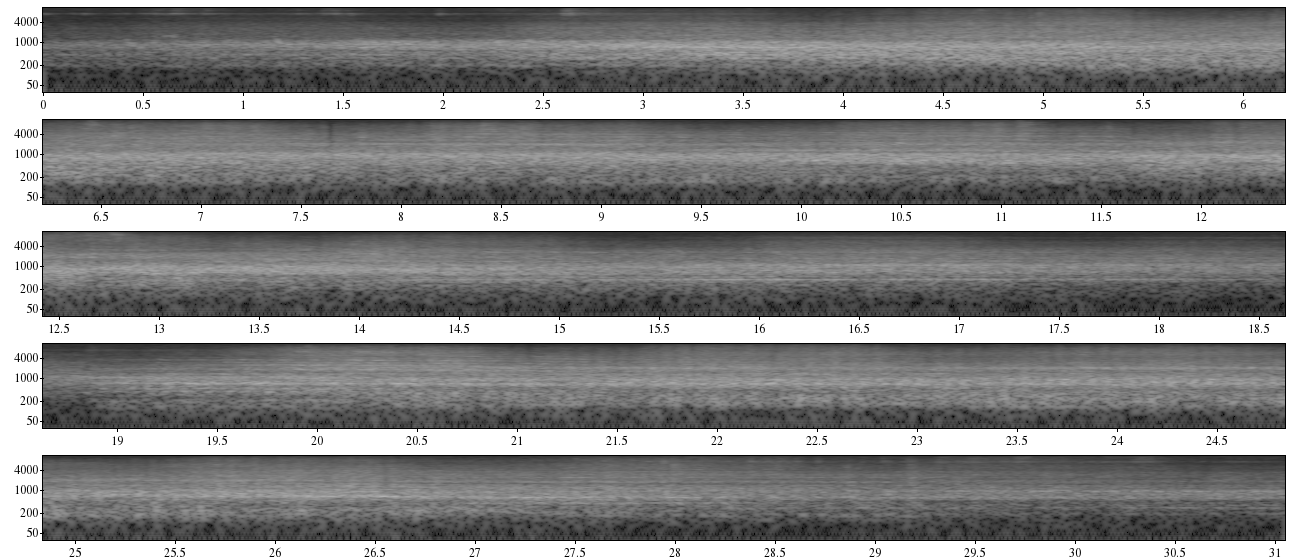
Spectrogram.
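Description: Trains passing at speed along the main line, a continuous rush and rumble of wheels on rail that builds about two seconds in. It breaks off sharply about two-thirds of the way through, and a second passing train follows.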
